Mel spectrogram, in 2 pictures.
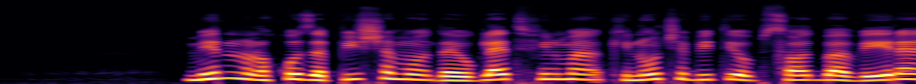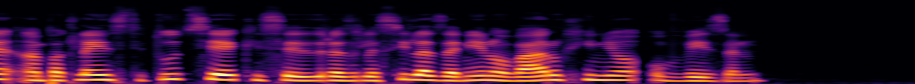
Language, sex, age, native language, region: Slovenian, female, 30-49, Slovenian, Central Slovenia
